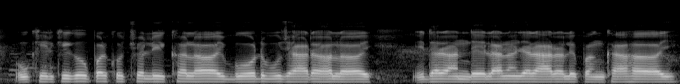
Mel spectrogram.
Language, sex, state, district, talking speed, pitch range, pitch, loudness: Bajjika, male, Bihar, Vaishali, 160 wpm, 125-130 Hz, 125 Hz, -20 LUFS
